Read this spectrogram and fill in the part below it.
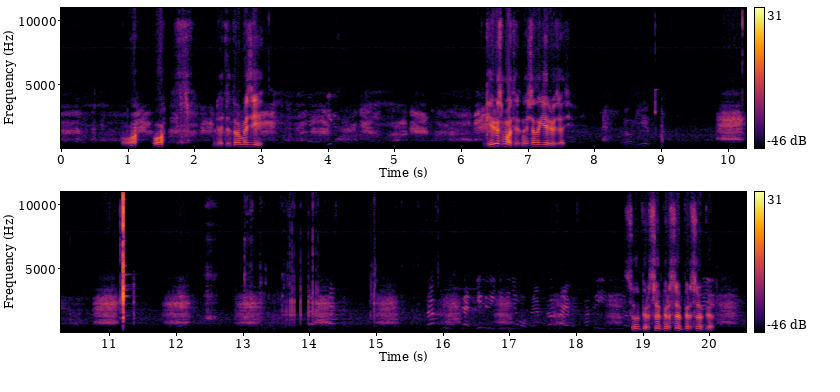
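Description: A large dog barks loudly in short bursts.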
